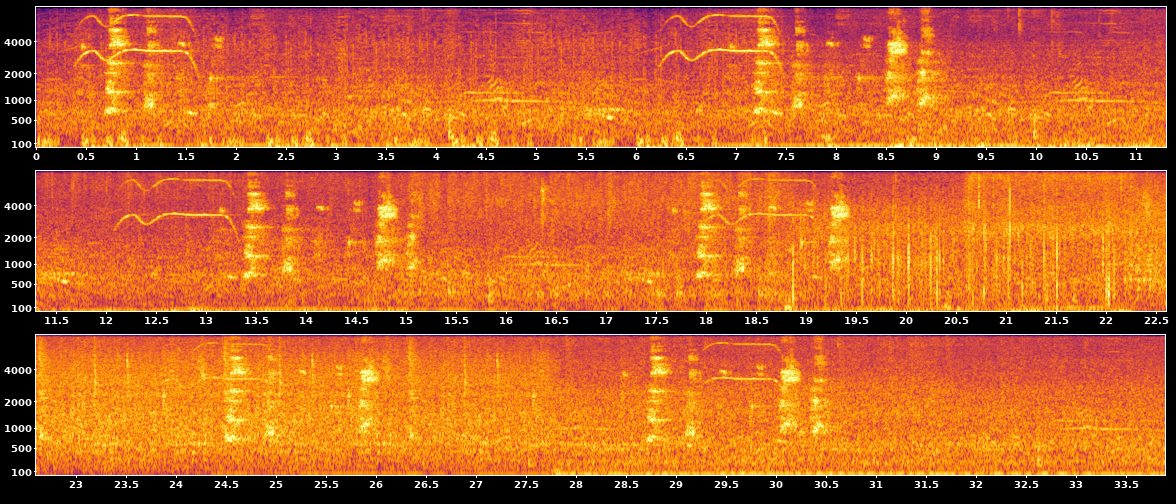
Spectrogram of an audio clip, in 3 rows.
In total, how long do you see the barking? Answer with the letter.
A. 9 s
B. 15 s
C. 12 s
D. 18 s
C.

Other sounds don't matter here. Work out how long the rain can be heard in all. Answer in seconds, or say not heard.
34 s.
